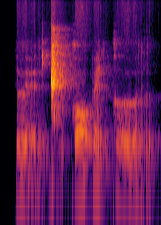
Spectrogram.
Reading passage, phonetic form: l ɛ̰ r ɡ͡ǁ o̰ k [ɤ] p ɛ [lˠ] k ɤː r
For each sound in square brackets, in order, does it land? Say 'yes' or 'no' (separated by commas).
no, no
